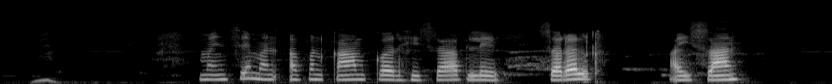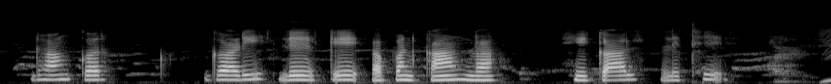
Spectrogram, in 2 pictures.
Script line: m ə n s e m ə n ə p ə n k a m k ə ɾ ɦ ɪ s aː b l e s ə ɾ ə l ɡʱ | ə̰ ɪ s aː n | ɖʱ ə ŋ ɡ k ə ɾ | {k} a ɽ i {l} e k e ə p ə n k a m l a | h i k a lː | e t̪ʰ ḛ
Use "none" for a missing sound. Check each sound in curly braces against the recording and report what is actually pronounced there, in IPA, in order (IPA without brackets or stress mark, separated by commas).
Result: ɡ, l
